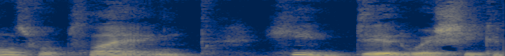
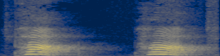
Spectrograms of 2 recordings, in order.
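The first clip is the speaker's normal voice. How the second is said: popping sounds; 10 semitones higher, 5 dB louder than usual. A narrator's reading. Narrator imitates popping.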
